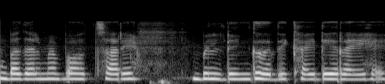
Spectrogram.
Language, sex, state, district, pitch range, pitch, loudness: Hindi, female, Uttar Pradesh, Jyotiba Phule Nagar, 245-255 Hz, 250 Hz, -15 LUFS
